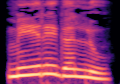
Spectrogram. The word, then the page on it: ಮೇರೆಗಲ್ಲು: nēregallu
